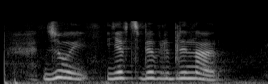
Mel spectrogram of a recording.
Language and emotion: Russian, positive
